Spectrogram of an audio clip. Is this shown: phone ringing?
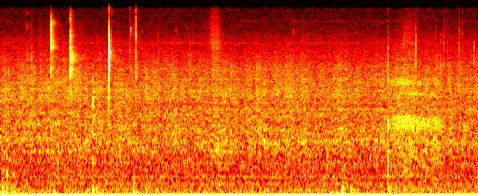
no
